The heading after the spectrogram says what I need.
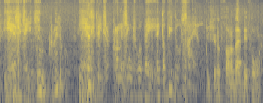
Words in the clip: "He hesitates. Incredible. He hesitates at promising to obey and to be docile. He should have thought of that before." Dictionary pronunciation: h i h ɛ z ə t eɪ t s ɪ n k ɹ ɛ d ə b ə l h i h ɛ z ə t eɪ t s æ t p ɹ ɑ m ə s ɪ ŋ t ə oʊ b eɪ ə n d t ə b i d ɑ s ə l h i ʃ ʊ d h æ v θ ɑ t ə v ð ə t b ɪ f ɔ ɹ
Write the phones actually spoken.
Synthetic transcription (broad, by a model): h i h ɛ z ə t eɪ t s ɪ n k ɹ ɛ d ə b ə l h i h ɛ z ə t eɪ t s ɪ p ɹ ɑ m ə s ɪ ŋ t ə oʊ b eɪ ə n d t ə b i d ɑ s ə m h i ʃ ʊ d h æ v θ ɑ t ə v ð ə t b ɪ f ɔ ɹ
